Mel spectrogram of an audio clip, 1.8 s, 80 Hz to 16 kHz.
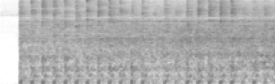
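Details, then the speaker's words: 1960s/70s Sears 10/6 lawn tractor single-cylinder, running after more fuel: fast, even thumping about fourteen sharp bangs a second, far too loud and raw; failed muffler needing replacement. "Uh, needs a new muffler. It's really loud. Check out how loud this is. That's ridiculous."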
